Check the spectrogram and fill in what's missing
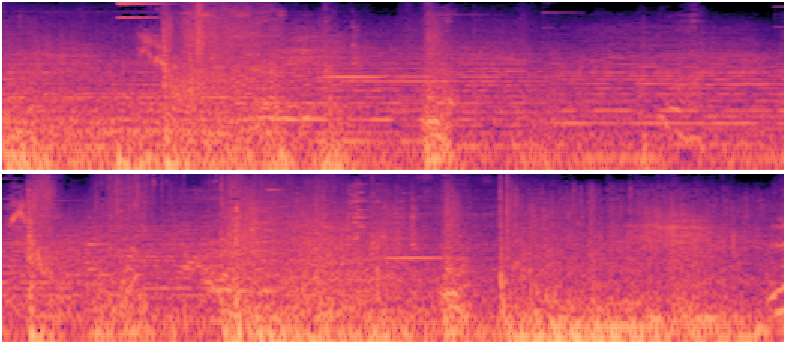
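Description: Incendio fire spell cast in Hogwarts Legacy, heard as heavy booming bursts and crashing whooshes of flame that repeat several times over a loud, busy game soundscape.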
